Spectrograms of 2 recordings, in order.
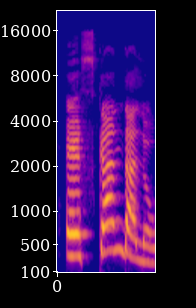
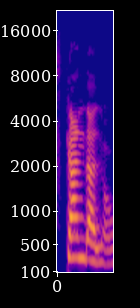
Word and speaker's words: escándalo: Escándalo. We don't say scándalo. We don't start with s.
